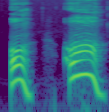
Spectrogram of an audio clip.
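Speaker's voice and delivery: sehr hohes, gedehntes Kinder-Oh-oh; stöhnender kleiner Bruder. Acted. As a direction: erschrocken aufstöhnen wie ein kleiner Junge. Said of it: "stöhnte er". (hohes, erschrockenes Stöhnen)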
